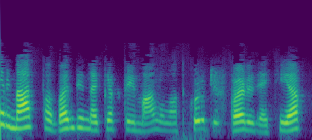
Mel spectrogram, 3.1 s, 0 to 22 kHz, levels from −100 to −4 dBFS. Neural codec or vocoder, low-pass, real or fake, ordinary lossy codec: codec, 16 kHz, 0.5 kbps, X-Codec, HuBERT features, trained on general audio; 7.2 kHz; fake; MP3, 32 kbps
